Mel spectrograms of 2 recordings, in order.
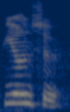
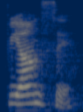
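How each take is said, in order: First: Fiancé said the French way, stress on the final syllable; French pronunciation. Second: Fiancé said the English way; English pronunciation. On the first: Teacher models the French word for the class, French sounds. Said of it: "in French". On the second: Teacher models the English word for the class, English sounds. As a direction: say fiancé as an English speaker would. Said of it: "fiancé in English". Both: Shown as a demonstration.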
